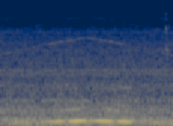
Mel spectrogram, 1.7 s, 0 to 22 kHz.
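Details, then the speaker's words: AnyCubic Photon M3 Max auto-feed unit not working; steady low pump hum with gurgling swells as air bubbles hard through the feed bottle while nothing comes out, a loose fitting found afterward: heavy bubbling in auto-feed bottle. "okay so this hole is fine cuz I can hear that so that is bubbling like crazy so something on the inside"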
